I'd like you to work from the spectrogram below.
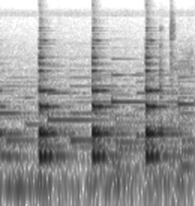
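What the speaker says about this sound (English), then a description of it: "if we place it on the fret, it creates a muted sound like this" Muted guitar notes with the finger resting right on top of the fret: three dull, short plucks about three quarters of a second apart, each with a thin buzzing decay, heard alone.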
